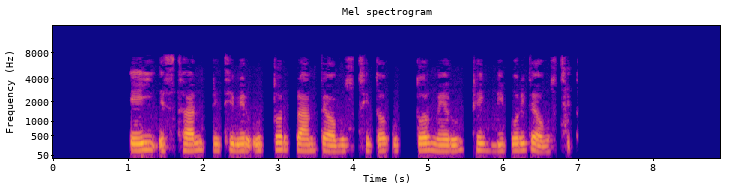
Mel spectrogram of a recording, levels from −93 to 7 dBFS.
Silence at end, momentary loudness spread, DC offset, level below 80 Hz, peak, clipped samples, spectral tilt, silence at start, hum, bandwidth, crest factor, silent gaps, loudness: 2 s; 10 LU; under 0.1%; -62 dBFS; -4 dBFS; under 0.1%; -8 dB/octave; 1.05 s; none; 7.8 kHz; 18 dB; 2.04-2.12 s, 2.82-2.94 s, 3.17-3.24 s, 4.03-4.07 s, 4.65-4.85 s, 5.49-5.59 s, 6.06-6.11 s; -21 LUFS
